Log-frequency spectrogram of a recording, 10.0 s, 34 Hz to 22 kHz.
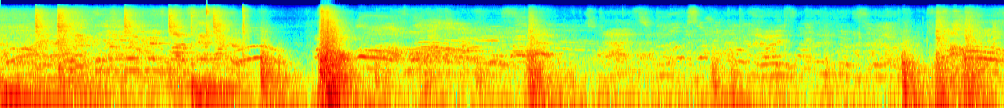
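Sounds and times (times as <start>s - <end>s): body slamming onto ring mat: 2.6s - 3.8s.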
